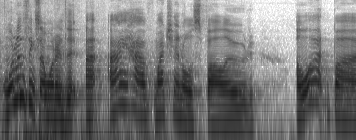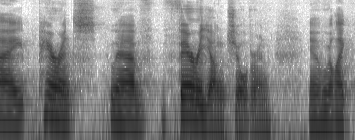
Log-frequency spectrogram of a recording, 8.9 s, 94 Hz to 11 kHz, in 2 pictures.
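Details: 30-year-old woman with GMFCS Level 4 cerebral palsy, quadriplegia with an athetoid component affecting arms, legs and trunk, uses a power wheelchair, repeated eye and hip surgeries; dysarthria (cerebral palsy).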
